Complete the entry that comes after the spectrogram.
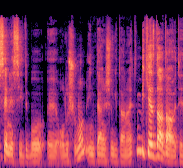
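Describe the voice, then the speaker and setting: A man talks with very wide pitch swings. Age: 40s. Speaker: guitarist. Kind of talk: radio interview. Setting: radio studio.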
